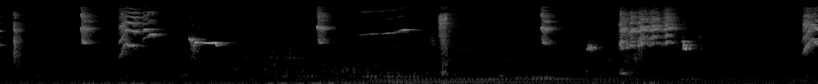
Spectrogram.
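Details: Bird heard as an Oriental magpie-robin labelled a champion candidate: short sharp high whistles and harsh scratchy bursts, with a faint murmur in the background.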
